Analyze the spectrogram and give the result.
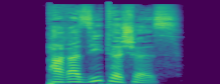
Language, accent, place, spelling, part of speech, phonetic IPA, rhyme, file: German, Germany, Berlin, parasitisches, adjective, [paʁaˈziːtɪʃəs], -iːtɪʃəs, De-parasitisches.ogg
- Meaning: strong/mixed nominative/accusative neuter singular of parasitisch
